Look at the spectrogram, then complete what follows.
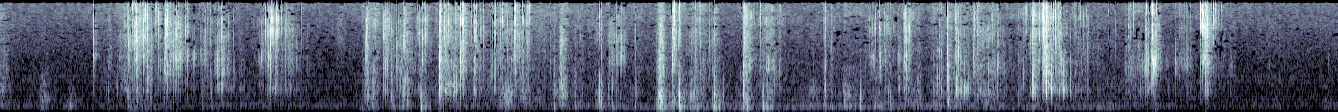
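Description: Tabby cat wrestling a fur toy mouse on a woven fabric bedspread: irregular scratching and rustling of claws and paws against the cloth and the toy, in bursts from about a second in until near the end.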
